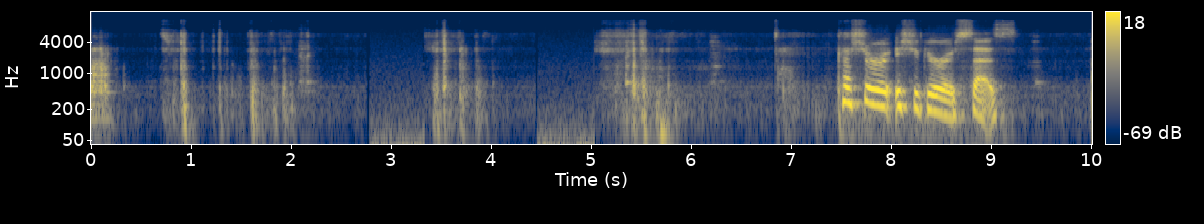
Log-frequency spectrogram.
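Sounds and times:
book pages rustling: 0:00.8 - 0:02.2, 0:03.3 - 0:04.0.

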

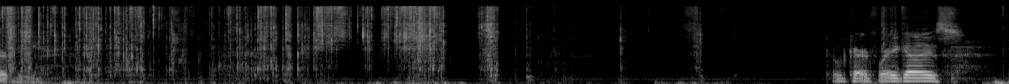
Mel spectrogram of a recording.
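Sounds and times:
foil wrapper tearing and crinkling: 0:00.0 - 0:05.6.

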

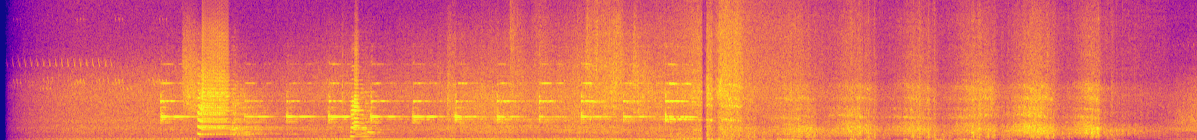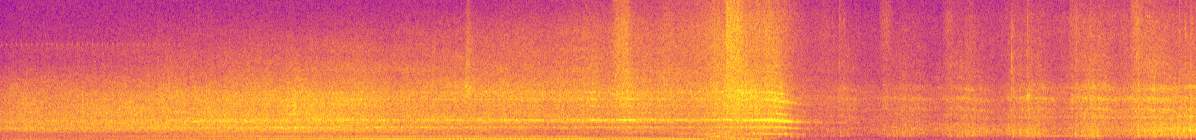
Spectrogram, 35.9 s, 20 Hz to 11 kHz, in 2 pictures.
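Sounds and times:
locomotive engine drone: 0:00.1 - 0:14.2, 0:17.4 - 0:32.1
train coaches clattering by: 0:00.6 - 0:35.9
train horn tones: 0:02.7 - 0:04.3, 0:05.1 - 0:06.0, 0:23.7 - 0:30.4.

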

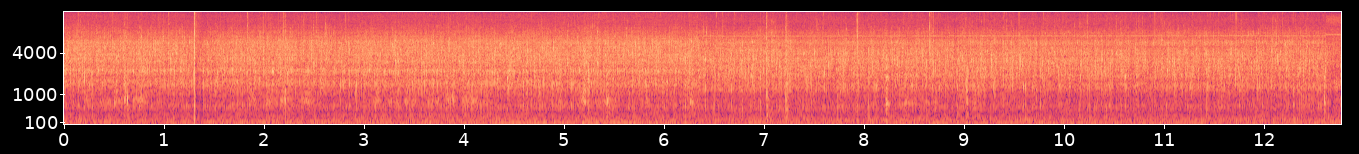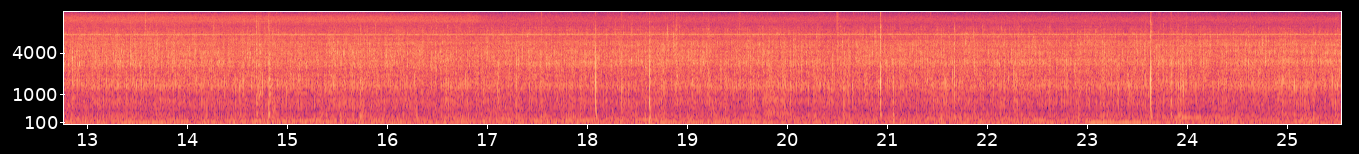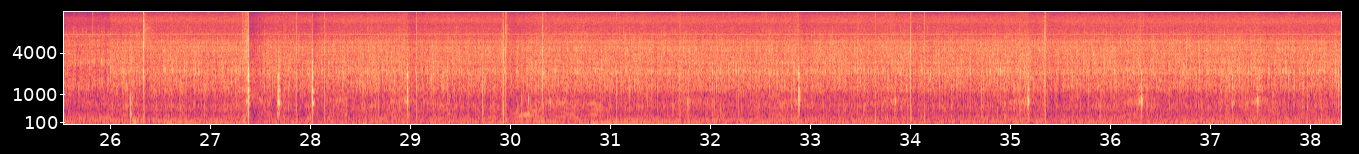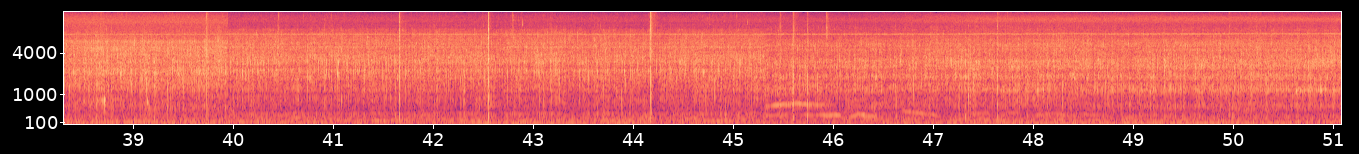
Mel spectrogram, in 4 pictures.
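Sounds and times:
steady hiss: 0:00.0 - 0:51.0.

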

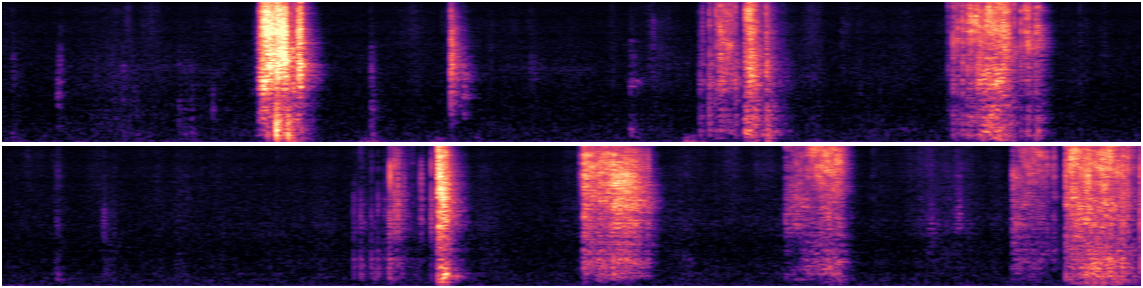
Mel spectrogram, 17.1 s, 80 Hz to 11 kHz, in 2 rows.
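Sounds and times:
fabric tearing: 0:01.9 - 0:02.4, 0:07.1 - 0:07.9, 0:14.4 - 0:15.0, 0:16.1 - 0:17.0.

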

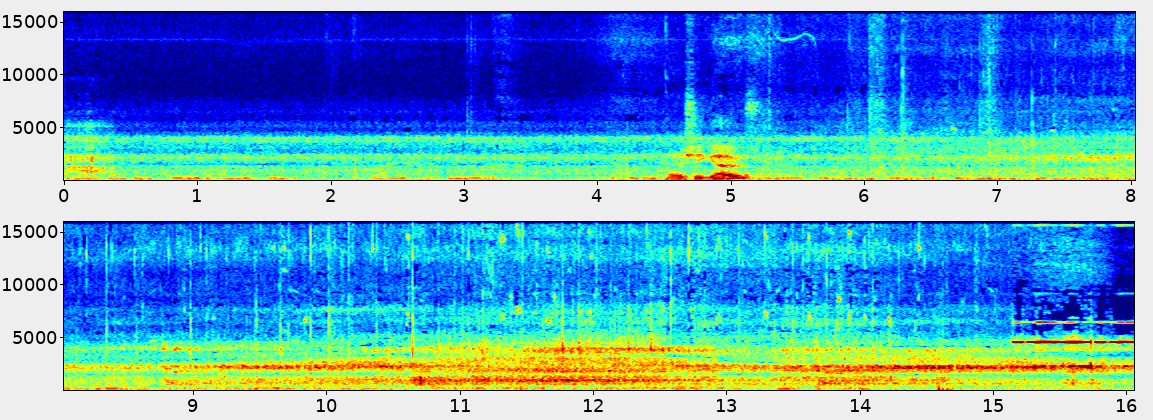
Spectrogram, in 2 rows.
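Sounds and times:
model train hissing and ticking: 0:00.0 - 0:16.0.

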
